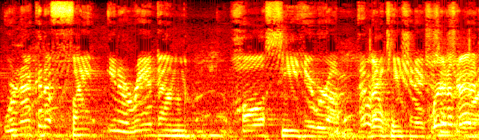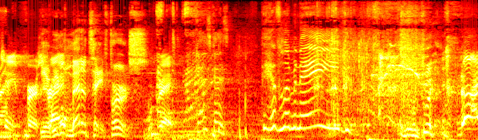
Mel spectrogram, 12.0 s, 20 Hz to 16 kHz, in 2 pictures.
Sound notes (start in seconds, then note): 8.1 in the most delighted voice; 10.0 laughs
